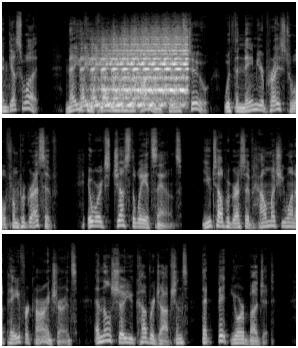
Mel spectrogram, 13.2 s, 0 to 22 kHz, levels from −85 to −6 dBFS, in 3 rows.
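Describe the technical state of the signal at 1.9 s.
At 1.9 s the speech is caught in a ringing, thinning echo that recurs roughly every 150 ms and builds to about 13 dB above the speech itself, from 1.13 to 2.88 s. This is feedback echo between two devices: one device replays the other's microphone, which picks it up again.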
